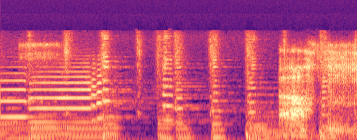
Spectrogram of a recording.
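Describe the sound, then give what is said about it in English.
A loud horse whinny: a long harmonic cry, then a few short throaty bursts and a breathy snort at the end, with no talking over it. “Oh, there's the horse noise.”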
